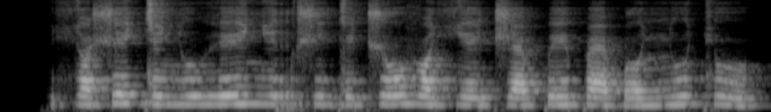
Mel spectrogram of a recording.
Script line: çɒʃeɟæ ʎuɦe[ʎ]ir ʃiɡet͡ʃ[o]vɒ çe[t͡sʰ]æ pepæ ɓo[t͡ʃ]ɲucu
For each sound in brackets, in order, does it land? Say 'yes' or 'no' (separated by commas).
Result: yes, yes, no, no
